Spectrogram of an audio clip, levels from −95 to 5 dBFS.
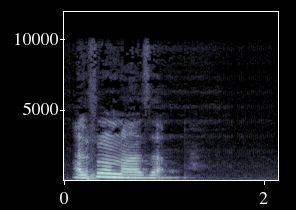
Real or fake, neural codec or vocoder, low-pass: real; none; 9.9 kHz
